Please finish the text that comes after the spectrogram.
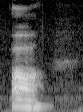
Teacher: अ कहाँ से निकलेगा आवाज, कंठ से आपका आता है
